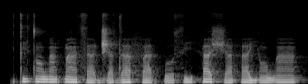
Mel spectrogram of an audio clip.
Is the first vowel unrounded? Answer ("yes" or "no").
yes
